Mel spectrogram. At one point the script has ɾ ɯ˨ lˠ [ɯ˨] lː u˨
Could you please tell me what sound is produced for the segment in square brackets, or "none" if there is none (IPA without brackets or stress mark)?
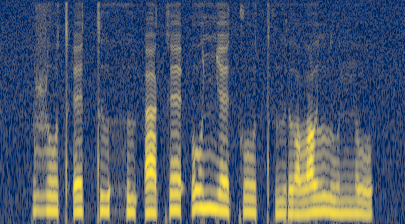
ɯ˦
